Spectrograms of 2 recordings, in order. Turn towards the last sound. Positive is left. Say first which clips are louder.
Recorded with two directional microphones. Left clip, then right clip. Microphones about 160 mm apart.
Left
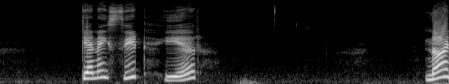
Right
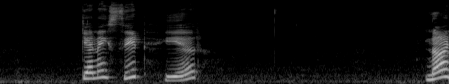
# left 12 dB
turn(degrees=45)  # may be behind; listen again after turning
